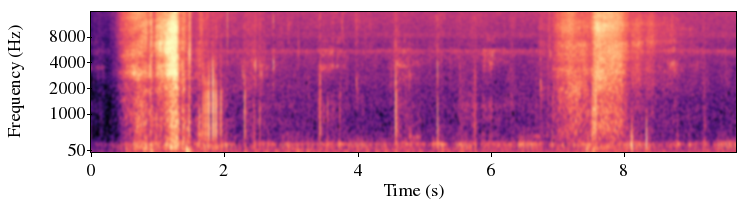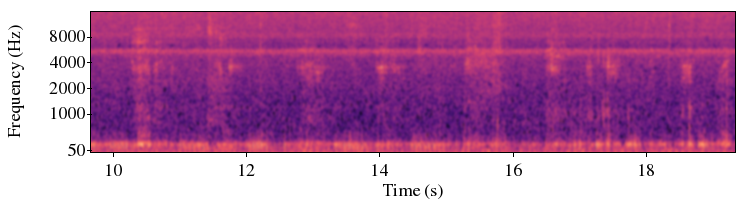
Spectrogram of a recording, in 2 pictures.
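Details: Purring from 14-day-old Abyssinian kittens of a first litter, a steady low rumble with rhythmic swells, broken early by loud rustling and handling noises around the first two and eighth seconds.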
